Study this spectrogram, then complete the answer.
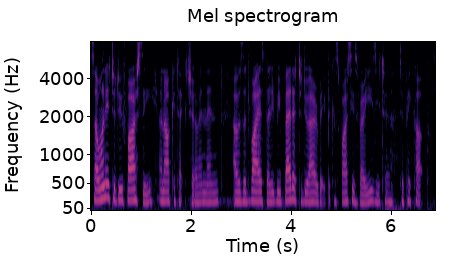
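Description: A woman with a fairly low pitch talks at a very fast pace with fairly even intonation. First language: Gujarati. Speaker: Arabic teacher and translator. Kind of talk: interview.

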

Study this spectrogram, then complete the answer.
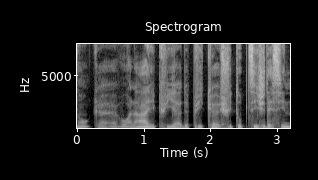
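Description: A man speaks slowly-ish, at a fairly slow pace, with a very deep, low pitch and a dark, mellow tone. His fairly even intonation sits in a dry, close sound with no echo, on a very clean recording with a silent background. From Montreal, Quebec (Haitian parents). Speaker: slam poet. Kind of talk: interview.

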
